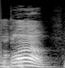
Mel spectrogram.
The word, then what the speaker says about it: Blum: Then Thom Bloom or Blum? – Uh, either one. I, I, pronounce it Blum. – Okay. – Like okay. Plum.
